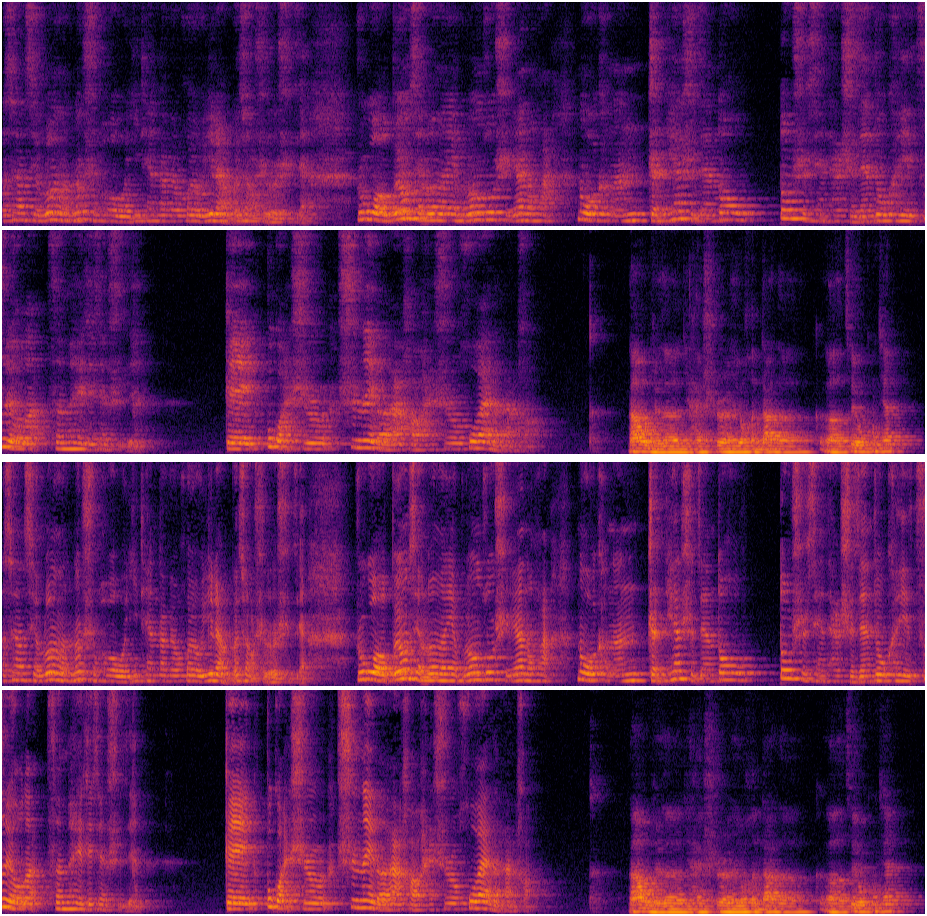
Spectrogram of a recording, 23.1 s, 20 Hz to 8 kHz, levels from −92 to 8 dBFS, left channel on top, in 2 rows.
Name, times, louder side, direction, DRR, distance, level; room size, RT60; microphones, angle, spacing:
voice 1, 0.0-9.3 9.7-13.3 14.3-18.2, right 3 dB, 55° right, 5 dB, 0.4 m, -25 dB
voice 2, 19.4-22.6, equal, 90° left, -1 dB, 0.9 m, -20 dB
5.7 x 2.2 x 2.4 m, 0.89 s
head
